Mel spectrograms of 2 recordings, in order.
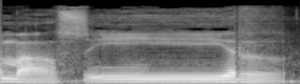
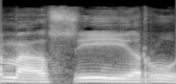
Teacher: kalau kita berwakaf di huruf ro kita baca masir. Jangan dibaca masiru.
